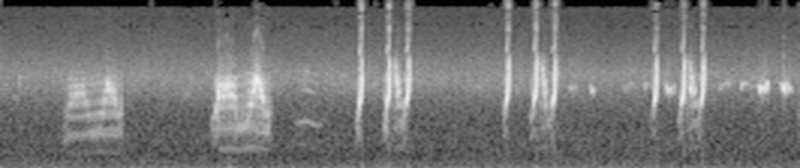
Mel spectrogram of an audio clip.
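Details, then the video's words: Male common quail: two harsh, nasal buzzy notes open, then crisp triple-note bursts of short clipped calls repeated roughly once a second, with faint softer notes in between. "Best Common Quail Male sound/Nar batir ki awaz"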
